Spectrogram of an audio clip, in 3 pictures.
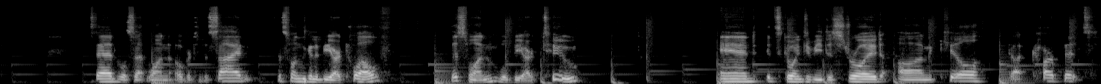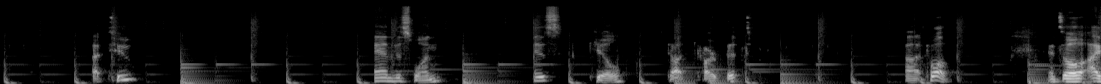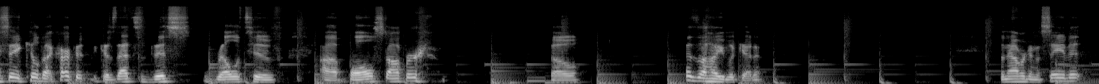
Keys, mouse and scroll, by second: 0.4 shift+click, 1.4 middle drag, 2.5 click, 3.7 click, 4.6 click, 5.9 click, 8.2 click, 9.1-11.6 typing, 12.7 click, 13.9 click, 14.5 click, 15.9 click, 16.8-21.2 typing, 20.8 click, 22.3 w, 26.7-29.0 typing, 32.5 click.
